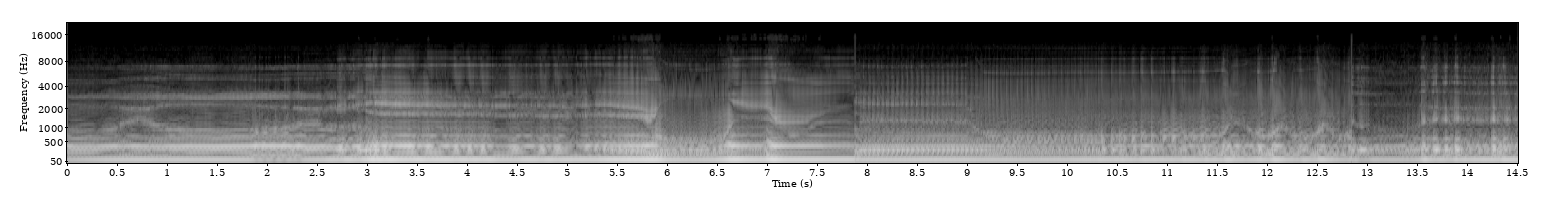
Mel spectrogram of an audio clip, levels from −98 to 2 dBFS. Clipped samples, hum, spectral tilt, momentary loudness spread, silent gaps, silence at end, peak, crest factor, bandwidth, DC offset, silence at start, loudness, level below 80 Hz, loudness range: under 0.1%; none; -9 dB/octave; 7 LU; none; 0 s; -6 dBFS; 14 dB; 7.4 kHz; under 0.1%; 0 s; -23 LUFS; -24 dBFS; 5 LU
